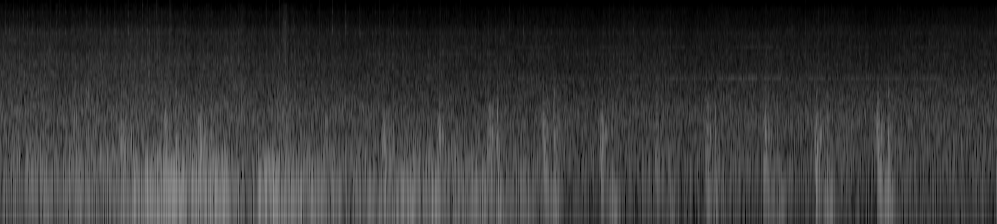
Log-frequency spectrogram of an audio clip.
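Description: Footsteps thud on wooden boards at a steady walking pace.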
